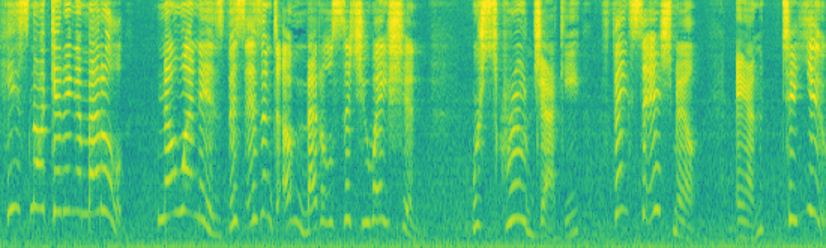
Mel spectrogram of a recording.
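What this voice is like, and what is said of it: Yelling angrily. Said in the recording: “I'm yelling”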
